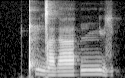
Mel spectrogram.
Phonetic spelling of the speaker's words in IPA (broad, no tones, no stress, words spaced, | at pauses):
ǃʰyŋ͡ǀaðaː | nːyz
